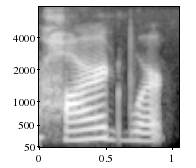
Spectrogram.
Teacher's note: You don't have to release the D, hard, and you don't have to release the K, work.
